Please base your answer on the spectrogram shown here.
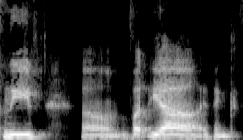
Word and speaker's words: Niamh: is spelled ni M it's an Irish name pronounced NE um but yeah I think Facebook is I'll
